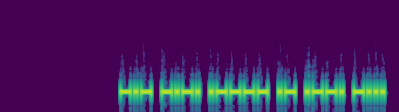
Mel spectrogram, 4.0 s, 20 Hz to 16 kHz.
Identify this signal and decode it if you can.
Morse code, heard as a keyed tone, about 36 wpm, 700 Hz. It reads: KC1APB
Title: USA Call Signs - 2x Character Spacing - 35wpm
